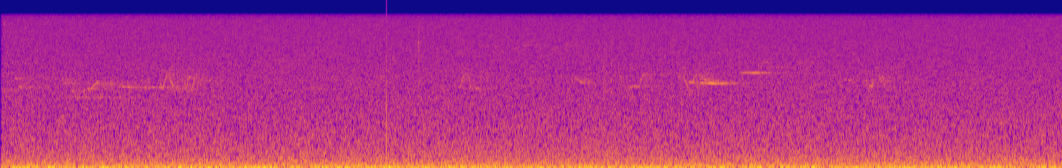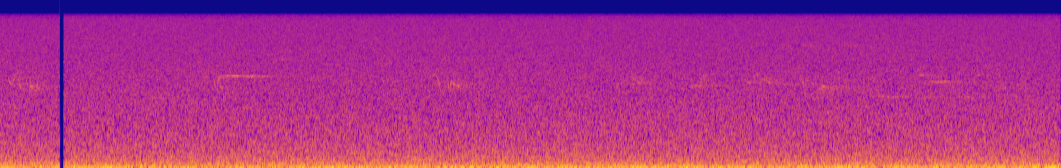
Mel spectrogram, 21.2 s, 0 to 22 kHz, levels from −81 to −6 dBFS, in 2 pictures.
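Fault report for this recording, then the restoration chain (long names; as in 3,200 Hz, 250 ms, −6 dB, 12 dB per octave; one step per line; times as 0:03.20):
0:03.86: click −4 dBFS
0:11.21–0:11.26: drop-out 45 ms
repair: click removal
repair the gap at 0:11.21, 45 ms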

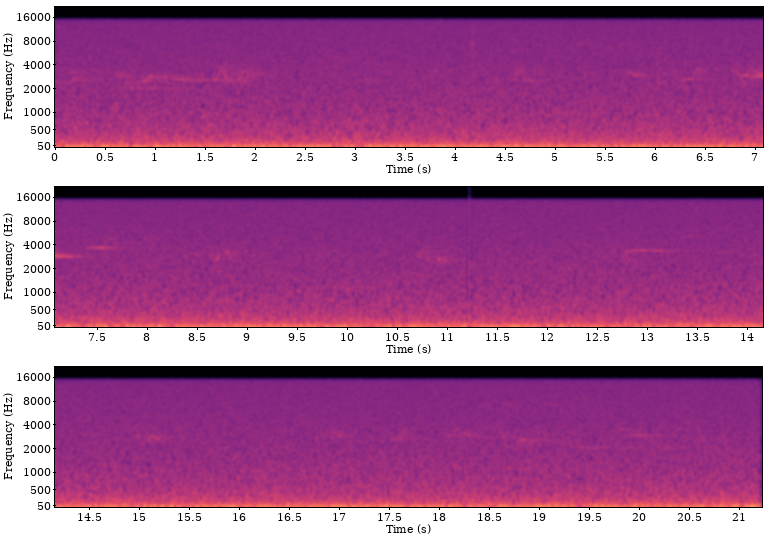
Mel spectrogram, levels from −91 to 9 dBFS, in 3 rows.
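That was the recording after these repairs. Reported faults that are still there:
0:03.86: click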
